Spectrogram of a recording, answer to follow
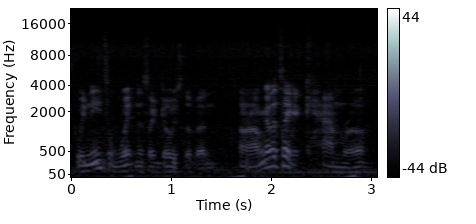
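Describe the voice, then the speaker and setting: A man doing live horror game commentary, chatting casually to viewers in an animated, excitable way with jokey asides. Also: low voice, rapid-fire, background noise. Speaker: game streamer.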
